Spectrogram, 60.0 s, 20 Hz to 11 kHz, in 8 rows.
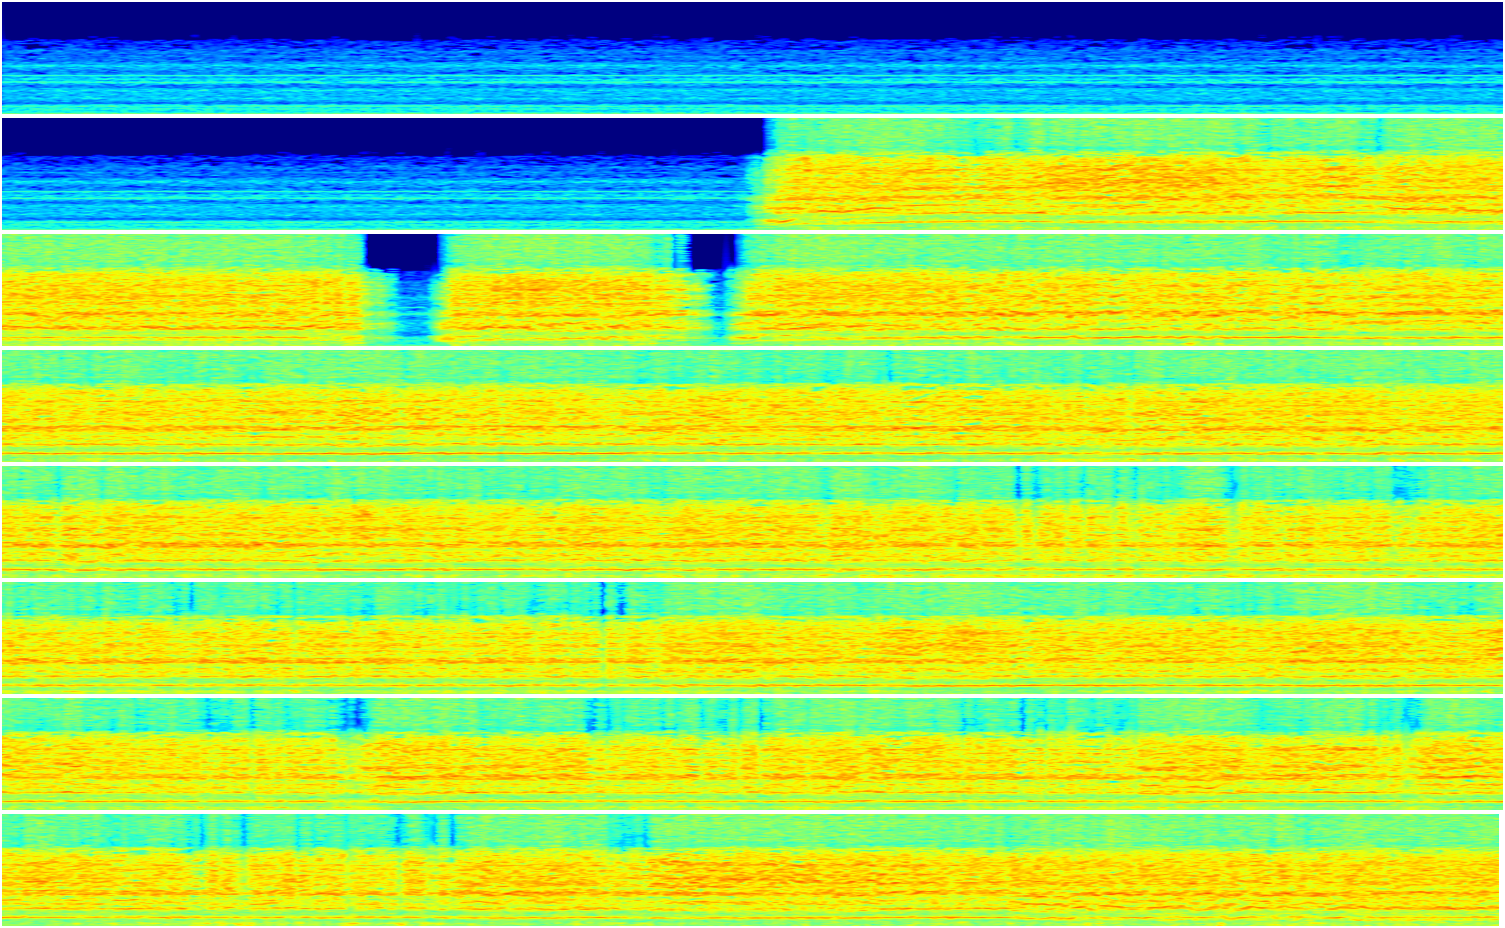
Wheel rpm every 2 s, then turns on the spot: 0, 0, 0, 0, 0, 30, 210, 210, 110, 130, 210, 230, 220, 230, 230, 230, 220, 230, 230, 230, 230, 230, 230, 230, 230, 230, 230, 230, 220, 200.
none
